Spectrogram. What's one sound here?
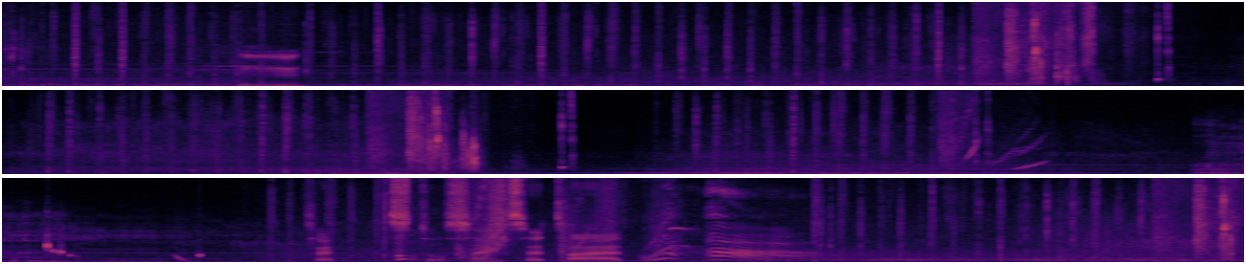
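Quick light footsteps patter on stone.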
